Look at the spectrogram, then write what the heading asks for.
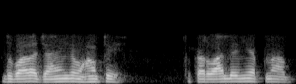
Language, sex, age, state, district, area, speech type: Hindi, male, 60+, Uttar Pradesh, Ayodhya, rural, conversation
